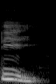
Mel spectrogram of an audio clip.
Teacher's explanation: जीभ जा के ऊपर वाले दांत का जो मसूड़ा है पीछे जहां से दांत निकला है वहां जीभ जाएगी हवा रोकेगा उसके बाद हवा फिर हवा रुकेगा फिर हवा ठेल देगा और की आवाज आएगी।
